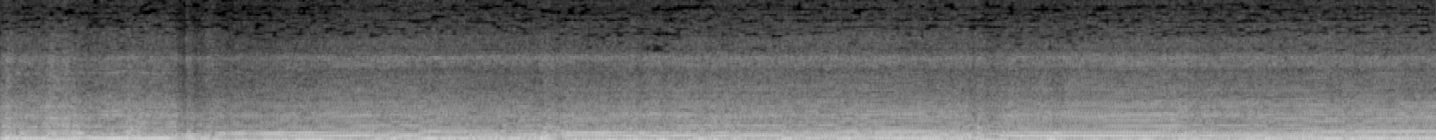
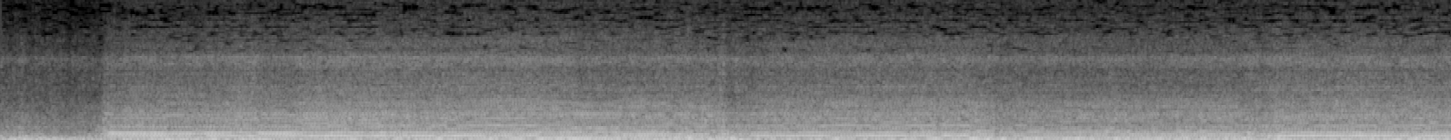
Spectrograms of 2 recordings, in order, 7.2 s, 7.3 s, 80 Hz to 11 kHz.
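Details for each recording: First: Rally car on the Padmore Village to Golden Grove stage, Rally Barbados 2017, with a strong, clean rising pull through each gear, crisp shifts and no stumbling: a healthy engine at full throttle. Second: Rally car engine on the Padmore Village to Golden Grove stage, Rally Barbados 2017, at high revs under load with an uneven, stumbling, ragged note: a misfire from a dead cylinder after an injector wire broke around the stage's halfway point.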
